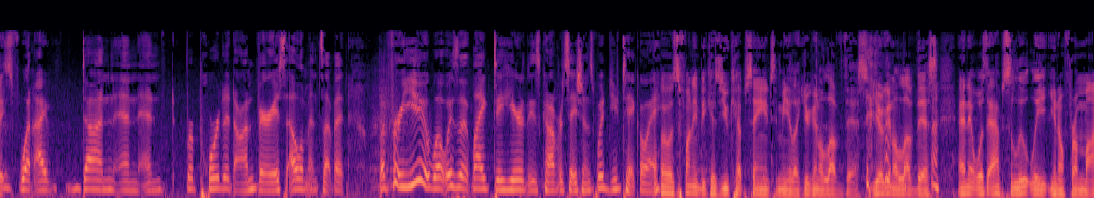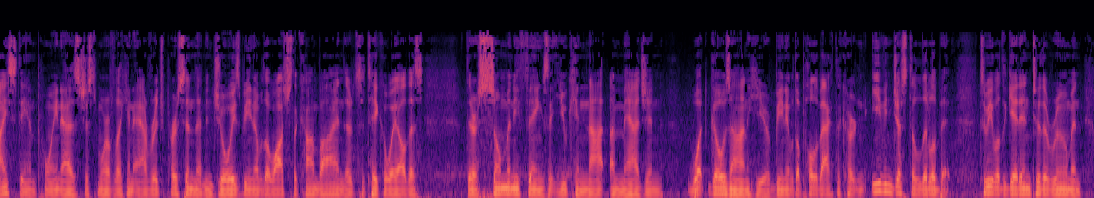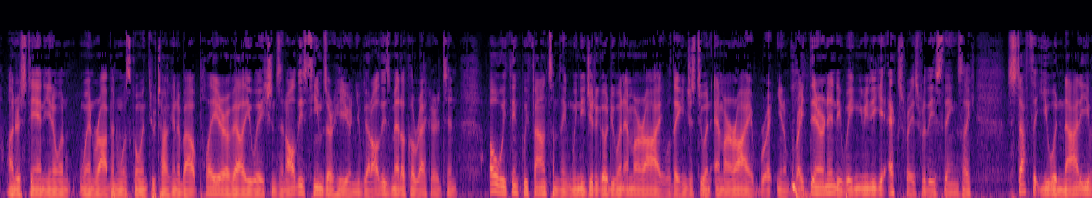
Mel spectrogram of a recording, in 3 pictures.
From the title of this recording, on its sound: Live From the 2019 NFL Combine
